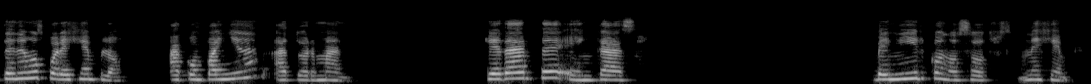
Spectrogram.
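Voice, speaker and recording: A woman's voice: fairly high pitch, slow pace, pauses often, a bit bright. A woman teacher patiently explaining a lesson, often repeating words and reading example sentences aloud with exaggerated intonation. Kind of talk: slow explanatory lesson on punctuation.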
